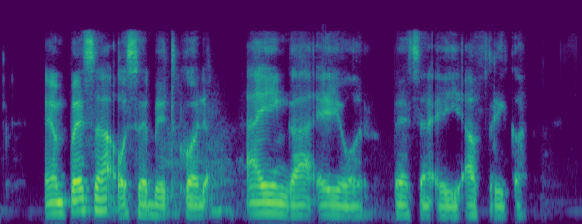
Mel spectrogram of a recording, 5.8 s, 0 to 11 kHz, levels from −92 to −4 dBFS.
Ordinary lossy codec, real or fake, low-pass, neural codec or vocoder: AAC, 64 kbps; fake; 7.2 kHz; codec, 16 kHz, 4 kbps, X-Codec, HuBERT features, trained on general audio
